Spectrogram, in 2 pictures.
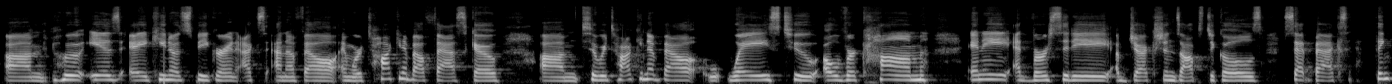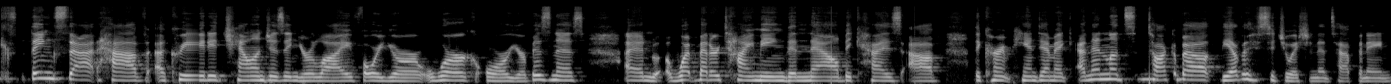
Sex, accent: female, American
